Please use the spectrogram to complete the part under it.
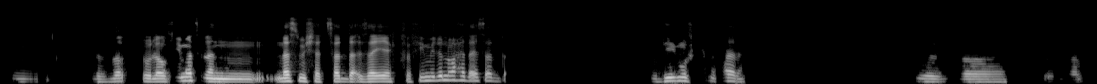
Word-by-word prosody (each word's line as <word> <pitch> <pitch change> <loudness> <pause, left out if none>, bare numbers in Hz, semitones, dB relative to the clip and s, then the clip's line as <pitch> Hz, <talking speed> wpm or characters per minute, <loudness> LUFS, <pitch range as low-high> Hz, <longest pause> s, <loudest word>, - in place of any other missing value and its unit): امم، 130 -1 -15 0.6
بالضبط، 130 +3 -4
ولو 135 -1 +4
في 135 - -13
مثلًا 175 -5 +4 0.6
ناس 150 +2 +4
مش 145 -3 +1
هتصدق 135 +1 +1
زيك، 135 +1 +2
ففي 165 +7 -7
مليون 185 +3 +1
واحد 195 -1 -1
هيصدق. 165 -3 -4 1.4
ودي 150 +5 +1
مشكلة 160 -1 -10
فعلًا. 145 -5 -2 1.7
بالضبط، 120 -2 -6 0.3
بالضبط. 120 -1 -21
135 Hz, 100 wpm, -22 LUFS, 125-155 Hz, 1.7 s, ولو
